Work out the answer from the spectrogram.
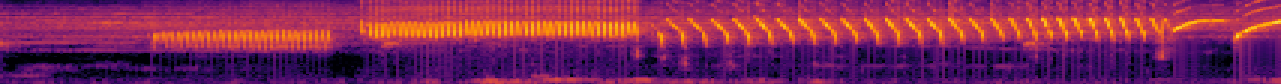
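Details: Canary in long rolling song: a steady buzzy trill, a higher and louder sustained buzz, then a long run of quick pulsed notes, finishing with a few sharp upward-sweeping whistles.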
